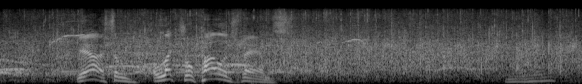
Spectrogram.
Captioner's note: applause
